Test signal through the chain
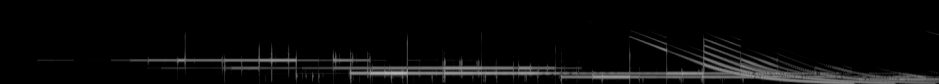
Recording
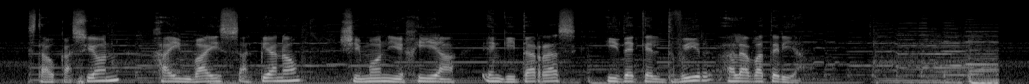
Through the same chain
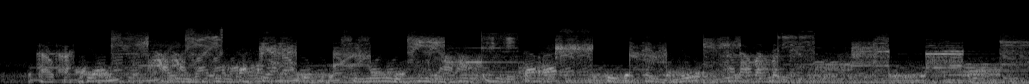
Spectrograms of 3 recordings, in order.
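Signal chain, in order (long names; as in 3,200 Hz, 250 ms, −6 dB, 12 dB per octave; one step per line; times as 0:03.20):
spectral magnitudes quantised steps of 15 dB
high-pass filter 68 Hz 24 dB per octave
downward compressor 6 to 1, threshold −36 dBFS
delay with pitch and tempo change per echo 360 ms, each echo −7 semitones, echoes 3, each echo −6 dB
high-frequency loss of the air 65 metres
on a send: echo with a time of its own for lows and highs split 450 Hz, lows 407 ms, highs 170 ms, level −4 dB
on the sum: low-pass on a step sequencer 2.7 Hz 400–3,800 Hz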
